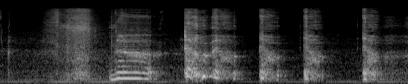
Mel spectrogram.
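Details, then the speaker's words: Adult woman with persistent cough, complaining of chest discomfort: a run of about five harsh, forceful coughs with throat clearing and brief breaths between, a repeated coughing fit. "Whoopee. No pun intended. I want to stop coughing, please. Oh, my chest."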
